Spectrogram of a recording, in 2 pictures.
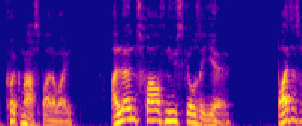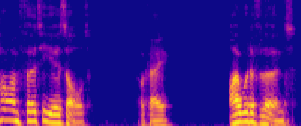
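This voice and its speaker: A man's voice: medium pitch, husky. An eighteen-year-old man, talking casually and informally to camera in a self-improvement vlog. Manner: animated, informal, often tagging lines with "bro" and "okay?".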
